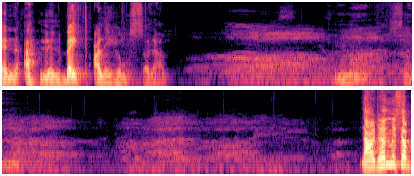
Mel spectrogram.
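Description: A man speaks with emotion into a microphone, his voice breaking into sobbing.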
